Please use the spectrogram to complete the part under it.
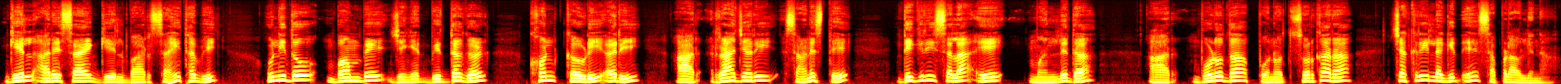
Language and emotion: Santali, neutral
